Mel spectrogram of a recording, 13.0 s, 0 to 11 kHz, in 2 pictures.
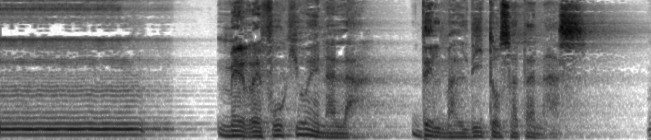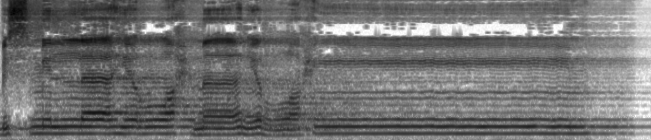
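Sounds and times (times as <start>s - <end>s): man chanting melodic recitation: 6.5s - 12.4s.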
